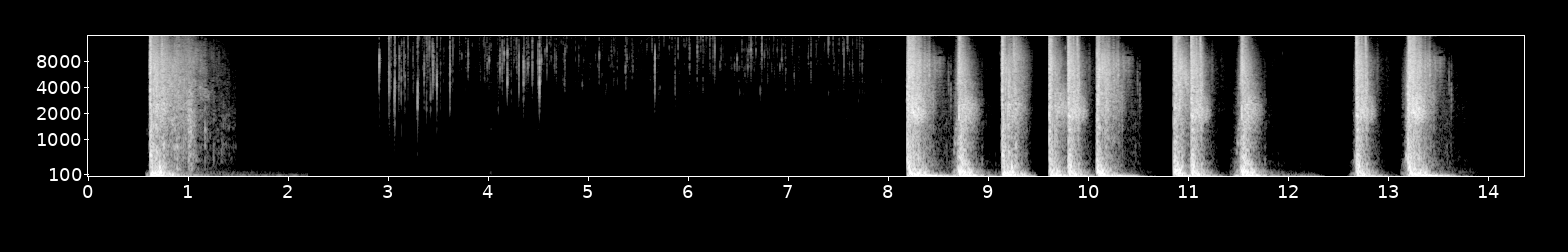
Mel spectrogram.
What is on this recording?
Zombie beatdown FX
Extended FX performance, zombie beatdown, lots of blood'n'guts.
blood, dead-season, drip, flesh, gore, hit, smash, splat, squish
